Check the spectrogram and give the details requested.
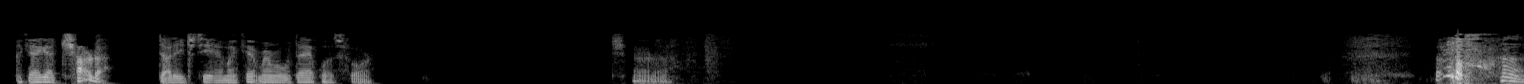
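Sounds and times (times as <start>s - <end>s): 
speech: 0.2s - 3.8s, 6.1s - 6.8s, 14.4s - 15.2s
person sneezing: 14.4s - 15.2s.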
